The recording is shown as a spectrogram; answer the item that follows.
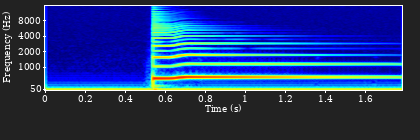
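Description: A single electric guitar note picked on the second string at the thirteenth fret and bent up a full step, ringing out clearly and alone, sliding up quickly and then sustaining as it slowly fades.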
